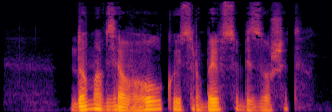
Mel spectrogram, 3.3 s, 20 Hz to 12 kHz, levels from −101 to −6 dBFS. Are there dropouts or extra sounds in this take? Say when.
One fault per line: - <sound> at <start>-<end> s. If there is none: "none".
none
